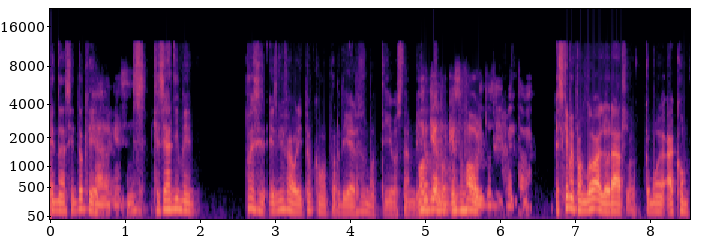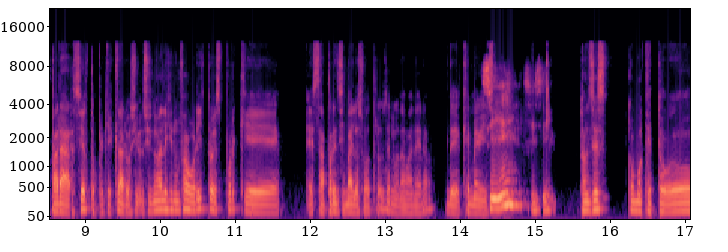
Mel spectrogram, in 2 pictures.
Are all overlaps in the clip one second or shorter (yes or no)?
yes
